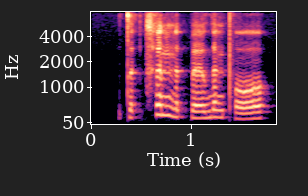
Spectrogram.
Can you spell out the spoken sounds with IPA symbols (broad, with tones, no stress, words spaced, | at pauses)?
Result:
t̪ɐ˨˥k̚t͡sʰɐ˥n ŋɐ˧k̚pœː˨˧ wɐ˧ŋpʰɔː˨˧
